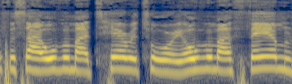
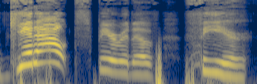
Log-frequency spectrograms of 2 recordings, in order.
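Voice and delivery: commanding rebuke. Real, not acted. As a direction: cast it out with authority. Rebuking a spirit in prayer.

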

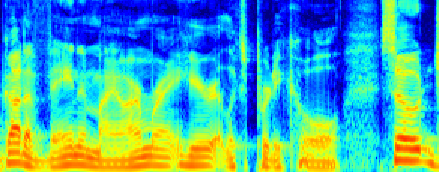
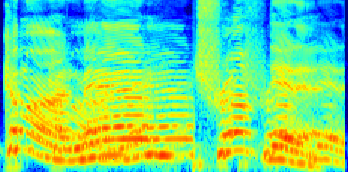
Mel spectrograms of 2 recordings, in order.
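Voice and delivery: mock president; 12 semitones higher, slower than usual. Acting out the president's reply.

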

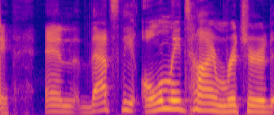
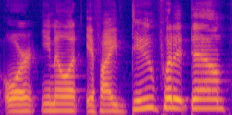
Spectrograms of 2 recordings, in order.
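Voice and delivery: high, loud taunting condition; acted-out defiant outburst; mock threatening; 7 semitones higher, 7 dB louder than usual. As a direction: raise it like an unhinged threat. Acted threat, refusing to disarm.

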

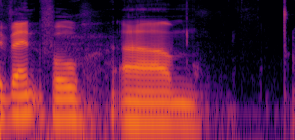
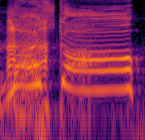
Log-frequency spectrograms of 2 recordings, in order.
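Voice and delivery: excited cheer. Retold or imitated. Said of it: "She's like".

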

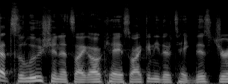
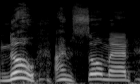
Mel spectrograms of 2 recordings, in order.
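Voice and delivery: slow, louder, higher frustrated whine; frustrated refusal; 7 semitones higher, 7 dB louder, much slower than usual. Retold or imitated. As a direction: drag it out, fed up. Refusing partner, retold frustration.

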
